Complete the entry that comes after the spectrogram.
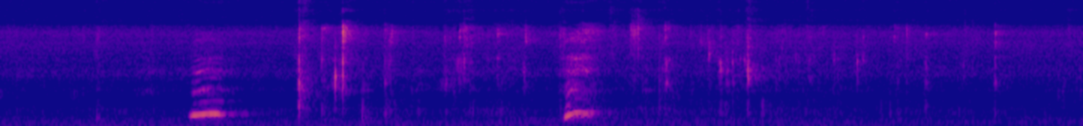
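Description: Close mouth sounds of someone eating peach konjac jelly: soft wet chewing clicks, with two short hums about a second and a half and four seconds in.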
